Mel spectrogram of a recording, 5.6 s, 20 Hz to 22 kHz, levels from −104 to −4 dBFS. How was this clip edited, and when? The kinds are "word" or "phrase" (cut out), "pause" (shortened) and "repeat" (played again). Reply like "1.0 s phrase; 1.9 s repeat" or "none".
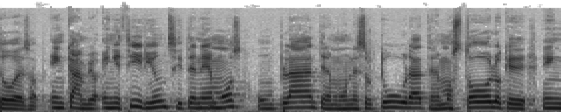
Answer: none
